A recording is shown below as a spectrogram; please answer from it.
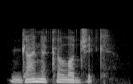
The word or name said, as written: gynecologic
